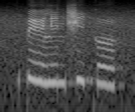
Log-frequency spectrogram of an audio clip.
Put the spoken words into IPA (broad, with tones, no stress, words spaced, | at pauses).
pe˥˨ɪ̯li˨˩nɕi˥˨ kɤ˨˩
